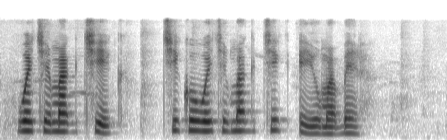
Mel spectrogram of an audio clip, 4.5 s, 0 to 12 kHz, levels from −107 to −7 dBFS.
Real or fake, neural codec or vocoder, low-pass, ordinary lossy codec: real; none; 7.2 kHz; none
